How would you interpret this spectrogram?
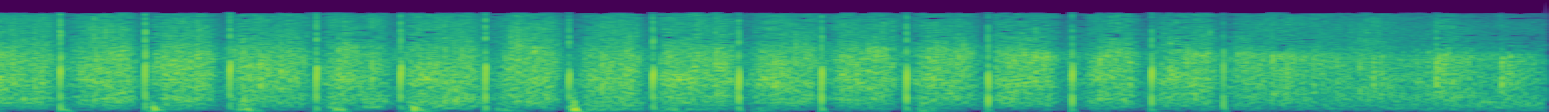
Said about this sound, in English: If you served, if you taught, if you played music, I mean, it's just served in any way, I want to say a big thank you, and you deserve a great big round of applause.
